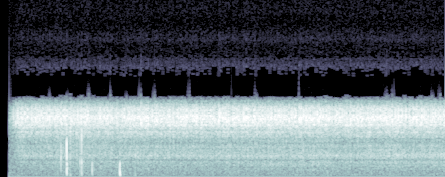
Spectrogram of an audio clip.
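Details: Huge full-grown wild timber rattlesnake at a den site, rattling: a steady, dry, unbroken hissing buzz that runs the whole time at even loudness, with a few faint clicks near the start.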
